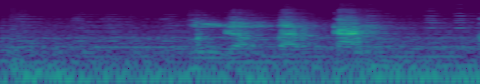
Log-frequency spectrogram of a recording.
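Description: Steady background music with a man's voice speaking Indonesian in short bursts from about a second in.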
